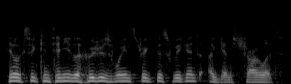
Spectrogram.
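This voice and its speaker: Quick, mellow-voiced young male sports reporter. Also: fairly high pitch. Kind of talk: scripted sports news segment. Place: TV studio.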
